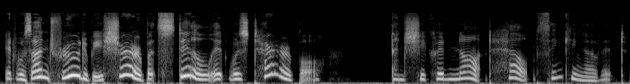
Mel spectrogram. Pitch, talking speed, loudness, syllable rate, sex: 275 Hz, 180 wpm, -16 LUFS, 4.2 syllables/s, female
